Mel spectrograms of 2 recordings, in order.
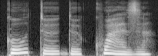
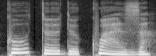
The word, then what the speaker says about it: Côte de Coise: So as a whole, we have Côte de Coise. Let's take a good breath together. Côte de Coise.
